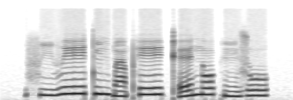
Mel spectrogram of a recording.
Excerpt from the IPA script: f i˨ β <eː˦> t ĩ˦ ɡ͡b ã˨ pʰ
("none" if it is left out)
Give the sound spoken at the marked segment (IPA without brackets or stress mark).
eː˦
